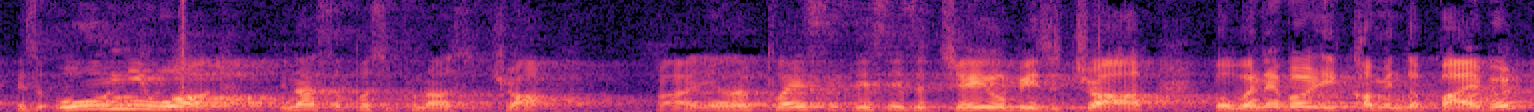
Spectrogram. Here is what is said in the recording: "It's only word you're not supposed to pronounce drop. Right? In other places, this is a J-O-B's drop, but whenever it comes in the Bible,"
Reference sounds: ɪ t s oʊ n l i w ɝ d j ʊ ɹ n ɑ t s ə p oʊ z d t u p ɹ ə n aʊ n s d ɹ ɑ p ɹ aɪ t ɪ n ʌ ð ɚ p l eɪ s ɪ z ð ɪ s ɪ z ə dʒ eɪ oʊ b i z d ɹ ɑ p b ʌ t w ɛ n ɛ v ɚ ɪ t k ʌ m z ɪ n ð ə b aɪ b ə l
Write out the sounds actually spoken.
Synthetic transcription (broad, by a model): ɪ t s oʊ n l i w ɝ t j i n ɑ t s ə p oʊ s t u p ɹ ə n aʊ s d ɹ ɑ p ɹ aɪ t ɪ n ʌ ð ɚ p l eɪ s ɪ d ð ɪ s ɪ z ə dʒ eɪ oʊ b i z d ɹ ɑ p b ʌ t w ɛ n ɛ v ɚ ɪ t k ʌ m ɪ n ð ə b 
